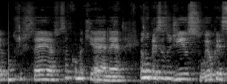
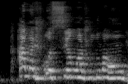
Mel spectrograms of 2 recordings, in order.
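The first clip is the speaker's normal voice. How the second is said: high-pitched, needling, accusing, jabbing tone; 6 semitones higher than usual. Acting out a critic's retort in an argument, mock shouting critic. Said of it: "Para de gritar, tá gritando por quê?".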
